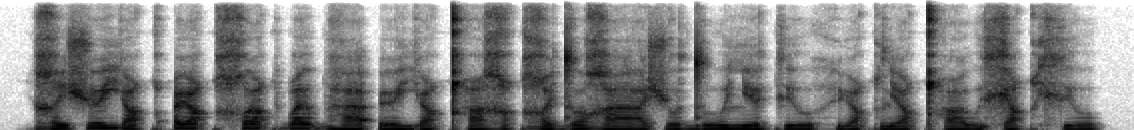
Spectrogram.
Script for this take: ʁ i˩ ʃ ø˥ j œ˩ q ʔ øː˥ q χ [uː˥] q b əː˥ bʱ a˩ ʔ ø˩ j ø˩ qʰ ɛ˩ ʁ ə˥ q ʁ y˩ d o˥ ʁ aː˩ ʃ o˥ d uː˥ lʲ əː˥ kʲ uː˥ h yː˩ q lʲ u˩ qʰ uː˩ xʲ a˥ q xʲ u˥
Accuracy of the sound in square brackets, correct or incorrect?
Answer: correct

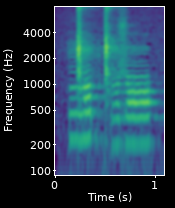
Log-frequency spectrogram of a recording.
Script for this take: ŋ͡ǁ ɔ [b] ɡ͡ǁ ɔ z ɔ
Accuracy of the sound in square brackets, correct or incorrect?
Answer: correct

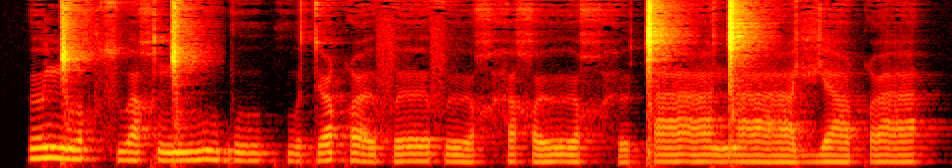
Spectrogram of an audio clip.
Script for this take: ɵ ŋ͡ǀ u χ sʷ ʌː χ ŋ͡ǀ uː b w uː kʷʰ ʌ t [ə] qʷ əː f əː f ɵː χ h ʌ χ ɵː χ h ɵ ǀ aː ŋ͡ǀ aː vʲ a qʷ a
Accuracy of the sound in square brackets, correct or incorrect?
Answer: incorrect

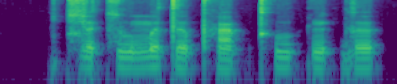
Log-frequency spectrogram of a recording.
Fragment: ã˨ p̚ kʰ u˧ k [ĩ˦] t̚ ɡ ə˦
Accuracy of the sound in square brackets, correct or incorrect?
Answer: incorrect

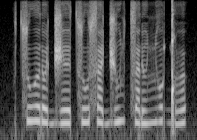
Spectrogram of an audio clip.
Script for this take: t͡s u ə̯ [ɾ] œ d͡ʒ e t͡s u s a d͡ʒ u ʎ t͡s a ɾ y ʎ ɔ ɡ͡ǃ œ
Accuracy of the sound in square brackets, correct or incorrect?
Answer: correct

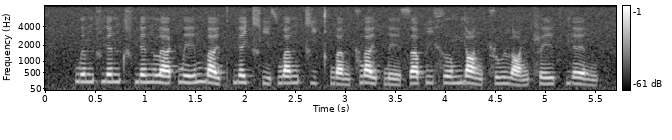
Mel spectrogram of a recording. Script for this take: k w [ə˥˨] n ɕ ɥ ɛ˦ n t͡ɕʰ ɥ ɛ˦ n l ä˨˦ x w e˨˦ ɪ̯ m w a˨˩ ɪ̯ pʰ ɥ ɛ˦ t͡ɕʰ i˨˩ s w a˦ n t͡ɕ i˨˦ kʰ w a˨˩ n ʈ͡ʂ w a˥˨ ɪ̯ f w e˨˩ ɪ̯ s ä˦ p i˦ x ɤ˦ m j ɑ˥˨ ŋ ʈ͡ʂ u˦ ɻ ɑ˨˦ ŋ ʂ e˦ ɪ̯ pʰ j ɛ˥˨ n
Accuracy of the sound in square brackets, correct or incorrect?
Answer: incorrect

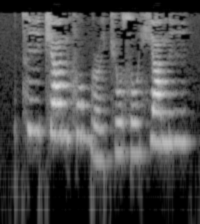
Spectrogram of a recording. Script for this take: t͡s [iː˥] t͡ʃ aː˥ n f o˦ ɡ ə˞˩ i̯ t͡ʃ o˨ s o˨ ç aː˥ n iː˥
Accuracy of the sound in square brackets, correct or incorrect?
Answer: correct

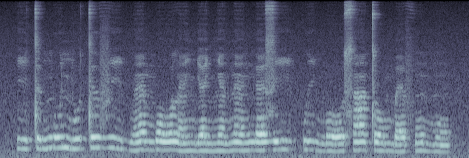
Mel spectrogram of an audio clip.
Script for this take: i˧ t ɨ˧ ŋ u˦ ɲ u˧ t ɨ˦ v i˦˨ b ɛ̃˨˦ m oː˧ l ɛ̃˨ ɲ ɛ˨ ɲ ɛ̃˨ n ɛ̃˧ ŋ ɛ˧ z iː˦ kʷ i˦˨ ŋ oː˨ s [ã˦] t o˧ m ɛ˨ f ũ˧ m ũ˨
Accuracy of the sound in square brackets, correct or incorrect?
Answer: correct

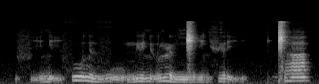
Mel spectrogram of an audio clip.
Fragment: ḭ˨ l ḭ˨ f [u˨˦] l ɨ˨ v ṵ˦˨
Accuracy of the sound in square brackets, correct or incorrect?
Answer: incorrect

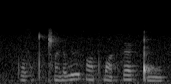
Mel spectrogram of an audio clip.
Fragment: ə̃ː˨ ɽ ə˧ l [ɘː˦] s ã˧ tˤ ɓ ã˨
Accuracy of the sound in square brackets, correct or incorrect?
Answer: correct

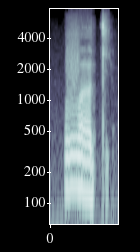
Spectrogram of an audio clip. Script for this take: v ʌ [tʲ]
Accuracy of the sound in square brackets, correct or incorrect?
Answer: correct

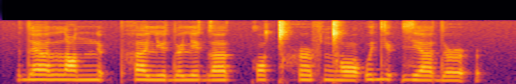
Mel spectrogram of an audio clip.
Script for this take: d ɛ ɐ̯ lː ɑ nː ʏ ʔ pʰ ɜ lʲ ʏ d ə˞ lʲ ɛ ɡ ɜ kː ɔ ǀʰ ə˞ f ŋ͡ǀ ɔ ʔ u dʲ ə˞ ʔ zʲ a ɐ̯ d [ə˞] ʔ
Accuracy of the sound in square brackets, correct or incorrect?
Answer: correct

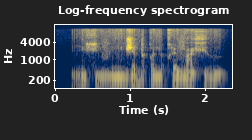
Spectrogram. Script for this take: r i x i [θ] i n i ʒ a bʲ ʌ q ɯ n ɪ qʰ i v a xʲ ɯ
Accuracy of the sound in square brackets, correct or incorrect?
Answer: incorrect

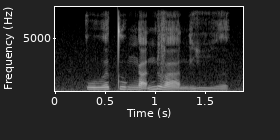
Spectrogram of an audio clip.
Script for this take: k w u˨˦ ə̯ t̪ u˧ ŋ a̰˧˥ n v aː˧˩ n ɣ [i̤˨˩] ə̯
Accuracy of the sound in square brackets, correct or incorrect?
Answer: correct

